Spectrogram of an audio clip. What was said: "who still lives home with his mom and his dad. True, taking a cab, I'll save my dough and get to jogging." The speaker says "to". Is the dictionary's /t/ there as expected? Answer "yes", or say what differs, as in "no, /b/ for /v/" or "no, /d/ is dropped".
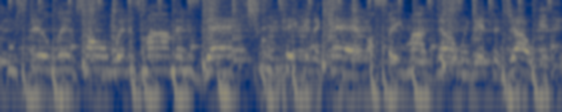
no, /s/ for /t/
